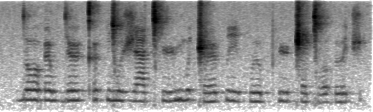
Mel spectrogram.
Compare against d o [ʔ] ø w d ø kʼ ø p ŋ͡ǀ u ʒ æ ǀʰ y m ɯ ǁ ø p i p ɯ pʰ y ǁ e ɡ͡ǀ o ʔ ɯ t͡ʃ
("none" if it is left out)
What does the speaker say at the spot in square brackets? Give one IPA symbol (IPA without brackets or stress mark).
ʔ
